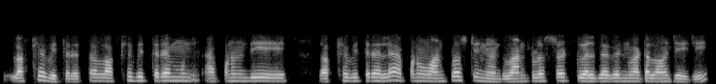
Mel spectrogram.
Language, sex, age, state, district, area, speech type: Odia, male, 18-30, Odisha, Puri, urban, conversation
